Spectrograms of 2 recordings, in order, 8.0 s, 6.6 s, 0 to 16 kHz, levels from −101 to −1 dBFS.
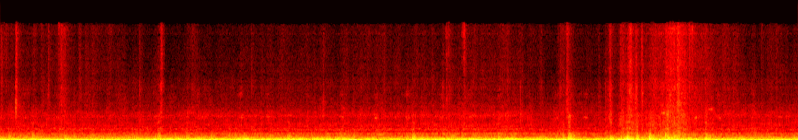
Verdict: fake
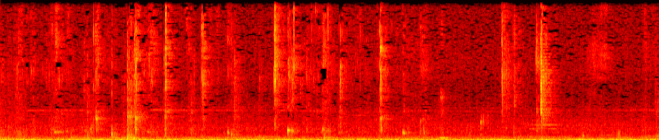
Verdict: real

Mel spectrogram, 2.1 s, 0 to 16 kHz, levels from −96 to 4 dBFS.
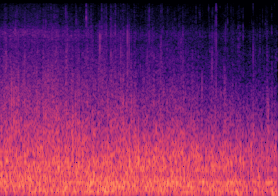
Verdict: real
